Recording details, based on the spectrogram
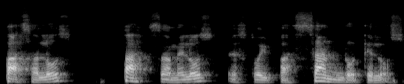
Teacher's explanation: we always stress that sa syllable. And that's why we use the stress mark.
